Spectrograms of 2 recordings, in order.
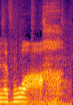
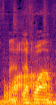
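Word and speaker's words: Lavoix: And there's Danny Beard and Drag Queen Lavoie. I hope that's how you pronounce it. – It is, yes. – V-O-I-X. – Lavoie.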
